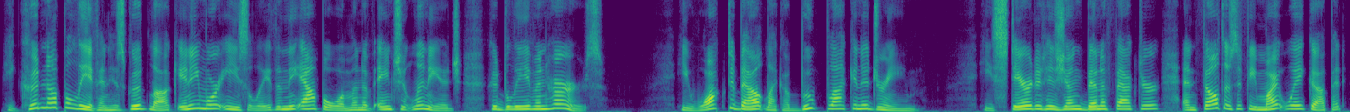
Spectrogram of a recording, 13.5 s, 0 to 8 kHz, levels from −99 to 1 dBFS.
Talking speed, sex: 220 wpm, female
